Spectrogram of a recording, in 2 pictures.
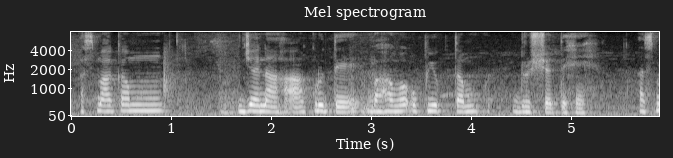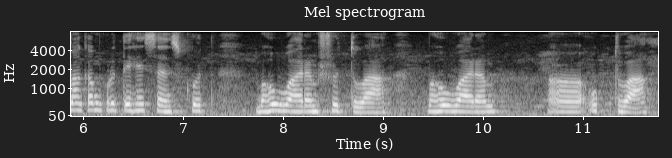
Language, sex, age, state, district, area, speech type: Sanskrit, female, 45-60, Maharashtra, Nagpur, urban, spontaneous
